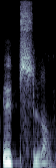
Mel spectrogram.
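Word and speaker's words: υ: Tem que fazer um biquinho assim. Y. É como a friend Ruth falou, né? É como o U de buffet, que é do francês. Você tem que tentar ajustar esse ruidinho, esse tá? Me ensinaram assim, faz boca de U e tenta falar um I. Assim, Você consegue, como é que é? Fala de novo. Tenta falar o I, mas fazendo bico.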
